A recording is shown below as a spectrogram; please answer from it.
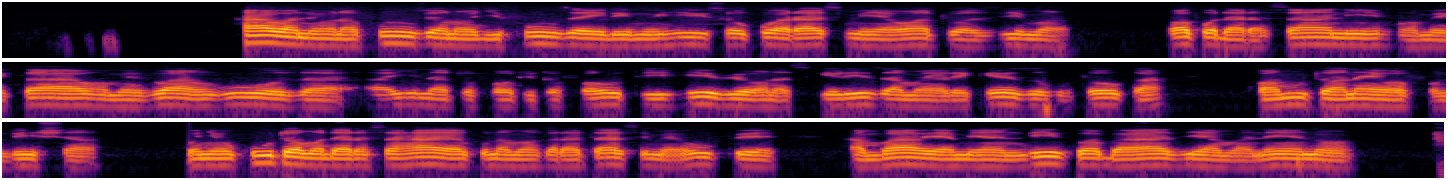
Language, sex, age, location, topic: Swahili, male, 25-35, Dar es Salaam, education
